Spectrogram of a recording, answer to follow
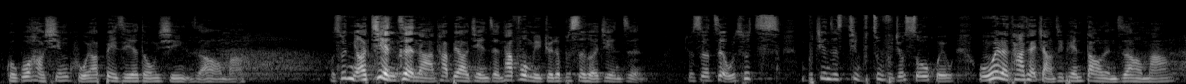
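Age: middle-aged. Sex: woman. Style: sermon. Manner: emphatic preacher, husky tone. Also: low-pitched, fast. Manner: emphatic, rhetorical questions to the congregation; swings between loud exhortation and soft storytelling.

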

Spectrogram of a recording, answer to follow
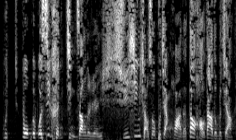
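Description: A middle-aged woman preaching a sermon. She keeps asking the congregation rhetorical questions and swings between loud exhortation and soft storytelling. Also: on the low side, big pitch swings, fairly quick, breathy edge.

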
